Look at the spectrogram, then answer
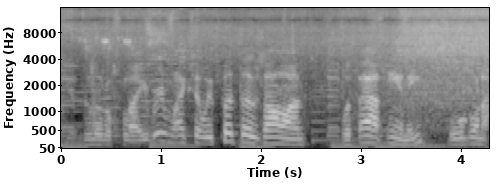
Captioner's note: griddle sizzling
